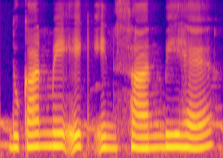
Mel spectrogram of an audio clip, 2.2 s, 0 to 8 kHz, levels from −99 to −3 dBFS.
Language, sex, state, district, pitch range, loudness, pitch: Hindi, female, Assam, Kamrup Metropolitan, 210-230 Hz, -14 LUFS, 220 Hz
